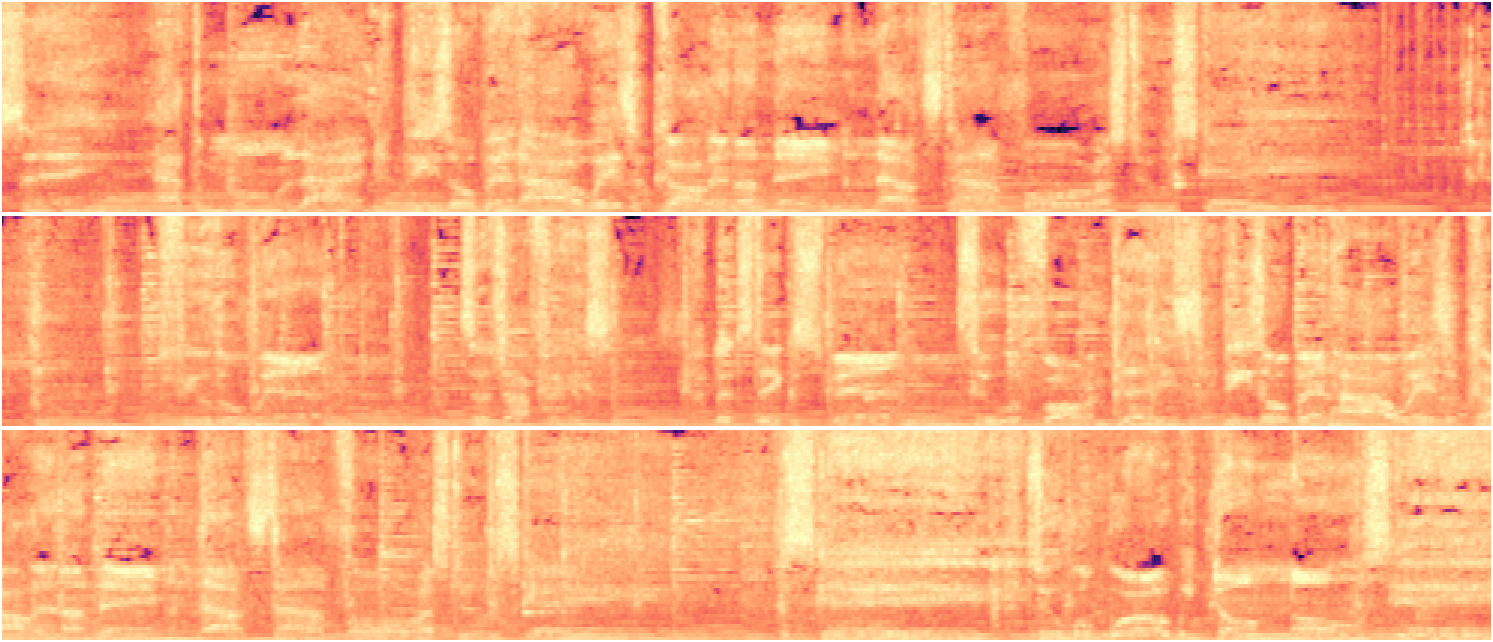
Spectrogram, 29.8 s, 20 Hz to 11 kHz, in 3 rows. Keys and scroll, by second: 29.3 Tab.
